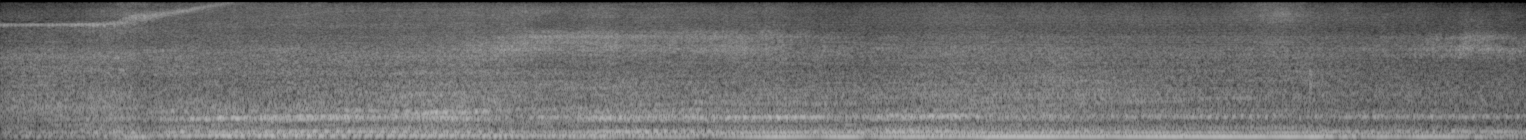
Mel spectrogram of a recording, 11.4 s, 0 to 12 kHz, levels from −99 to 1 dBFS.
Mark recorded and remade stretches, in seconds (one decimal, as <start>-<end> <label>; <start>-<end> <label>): 0.0-1.9 remade; 1.9-3.2 recorded; 3.2-11.4 remade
